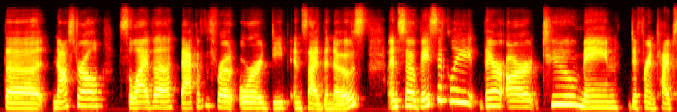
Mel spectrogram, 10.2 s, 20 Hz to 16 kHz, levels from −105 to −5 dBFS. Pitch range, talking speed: 160-205 Hz, 125 wpm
